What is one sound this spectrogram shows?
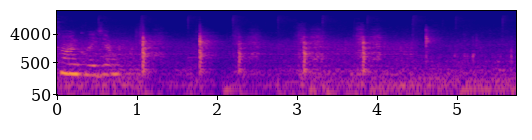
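A knife chops vegetables on a cutting board with sharp knocks.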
